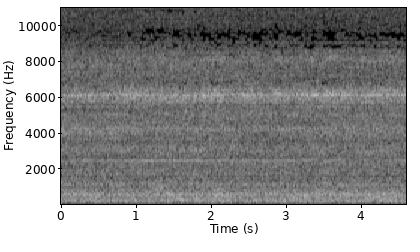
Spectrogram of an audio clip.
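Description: Bubble film (bubble wrap) making machine running: a steady, even machine noise with a constant high whine over it.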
